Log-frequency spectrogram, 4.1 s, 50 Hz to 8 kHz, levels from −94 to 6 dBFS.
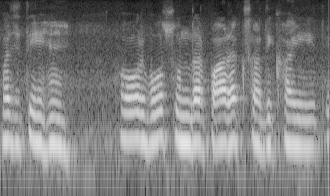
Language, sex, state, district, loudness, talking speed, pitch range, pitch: Hindi, female, Haryana, Charkhi Dadri, -15 LUFS, 160 wpm, 185-210 Hz, 195 Hz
